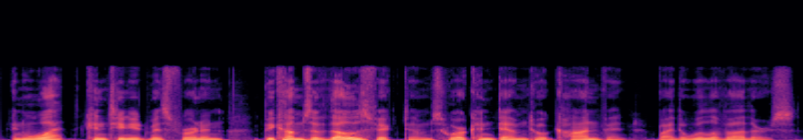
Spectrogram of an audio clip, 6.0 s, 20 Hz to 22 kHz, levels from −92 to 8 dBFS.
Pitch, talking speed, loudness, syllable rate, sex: 125 Hz, 200 wpm, -19 LUFS, 6.1 syllables/s, male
